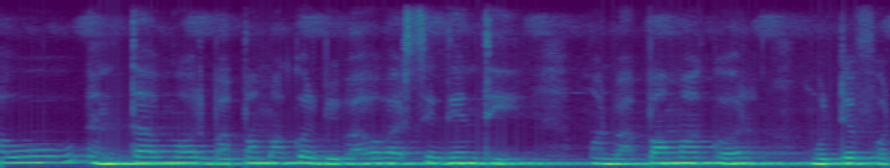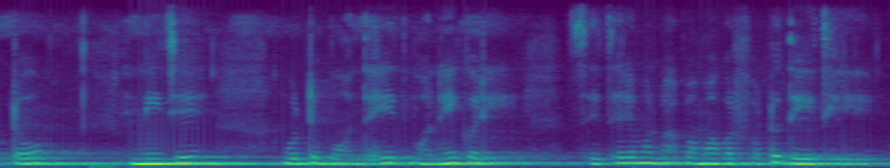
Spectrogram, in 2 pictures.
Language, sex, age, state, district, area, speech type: Odia, female, 45-60, Odisha, Boudh, rural, spontaneous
